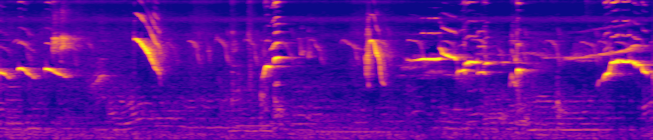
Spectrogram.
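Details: White-rumped shama song used to provoke a rival into singing; varied whistled phrases, downslurs and sharp upswept notes in bursts separated by short pauses.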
